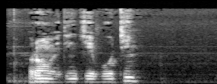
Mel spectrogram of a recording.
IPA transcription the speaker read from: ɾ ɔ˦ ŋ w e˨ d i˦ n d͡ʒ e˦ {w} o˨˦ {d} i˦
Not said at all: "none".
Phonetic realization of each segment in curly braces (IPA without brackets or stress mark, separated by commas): b, t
